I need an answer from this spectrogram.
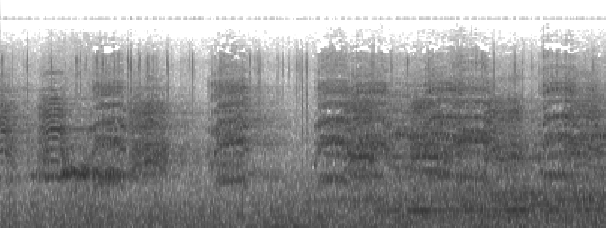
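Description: Harsh bird calls, like honking or cawing, repeating in quick succession. A faint steady low tone joins partway through.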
